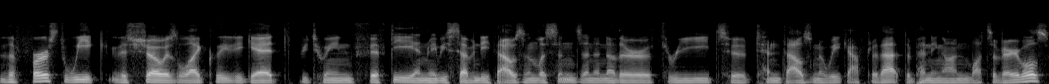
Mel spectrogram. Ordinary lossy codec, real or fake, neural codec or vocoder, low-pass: Opus, 32 kbps; real; none; 7.2 kHz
